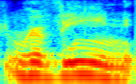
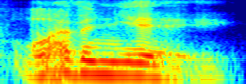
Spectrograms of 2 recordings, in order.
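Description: First: Said in the usual way. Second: Lavinier said as a mock French word, stress on the end; fake French pronunciation. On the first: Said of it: "it's not pronounced ravine". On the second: Shown as a demonstration. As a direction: pronounce ravine as Lavinier, like a know-it-all dad. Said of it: "it's actually pronounced Lavinier".

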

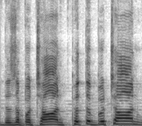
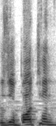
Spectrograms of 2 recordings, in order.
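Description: First: BUTTON turned into "baton"; playful mispronunciation. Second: Said in the usual way. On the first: Pretend. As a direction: stress the second syllable, "baton".

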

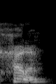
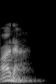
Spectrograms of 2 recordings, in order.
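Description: First: Jara starting with h; J variant. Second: Ara starting on the vowel; dropped-onset variant. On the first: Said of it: "tu variante que es Jara". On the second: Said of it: "yo digo Ara". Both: Shown as a demonstration.

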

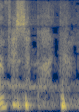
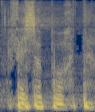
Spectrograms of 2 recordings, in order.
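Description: First: Whispered insistence, voiceless; suggestive whisper. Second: Lower, voiced, matter-of-fact request; low doctor voice. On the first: Retold or imitated. Doctor to patient, insisting in a whisper. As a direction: hush it like a secret invitation. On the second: Doctor to patient, low voiced request. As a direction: ask it plainly from a lower register. Doctor asking to close door.

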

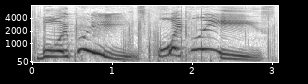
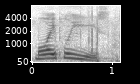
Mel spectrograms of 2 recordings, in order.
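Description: First: High cracking please. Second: Said in the usual way. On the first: Real, not acted. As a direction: let the voice break up high. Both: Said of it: "Voice crack".

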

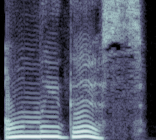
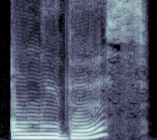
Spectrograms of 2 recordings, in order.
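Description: First: "Only this" pitched higher, then falling to a firm stop; high start, falling "Only this"; calm answer. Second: "Only this?" as a slow rising question; asking in surprise. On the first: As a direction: settle it, "Only this," with a slow final fall. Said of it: "she answered". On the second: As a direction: ask "Only this?" with a lift at the end, unsure. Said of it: "cried the young fisherman". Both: A narrator's reading.

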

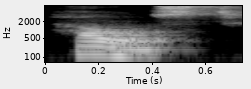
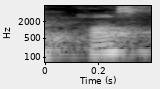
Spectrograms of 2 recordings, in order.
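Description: First: "post" with the âu glide, said firmly; đọc đúng "post". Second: "post" with a plain open o, no glide; đọc sai "post". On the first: Shown as a demonstration. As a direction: model "post" with o gliding to u. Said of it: "Đang học chữ ông". (đọc "post" với âm âu rõ ràng) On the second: Retold or imitated. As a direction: imitate the student's "post" with a short open vowel. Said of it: "không phải post không". (đọc "post" sai, âm o mở, không có âu)

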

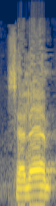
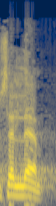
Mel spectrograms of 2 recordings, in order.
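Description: First: سلام said sa-lam with a short single L; سلام, lam short and light, no doubling; سلام read as the exception, a light single lam; correct light lam. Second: سلام said sal-lam with a long doubled L; سلام with the lam held and stressed; سلام, the common mistaken doubled-lam reading; wrong doubled lam. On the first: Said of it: "اوعى تقول سلام". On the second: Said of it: "اوعى تقول". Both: Shown as a demonstration.

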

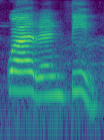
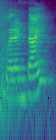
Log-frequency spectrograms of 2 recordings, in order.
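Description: First: Put-on "क्वारंटीन" very slow and louder, the ending a long "teen"; careful teacher demo of "क्वारंटीन"; correct pronunciation. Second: "क्वारंटाइन" with the ending "-tine" rhyming with "time"; "क्वारंटाइन" demoed as the mistake; common wrong pronunciation. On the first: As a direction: stretch out "क्वारंटीन", landing on a long "ee". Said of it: "सही word क्वारंटाइन नहीं है". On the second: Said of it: "तो लोग टाइन ही बोल रहे होंगे". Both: Shown as a demonstration.

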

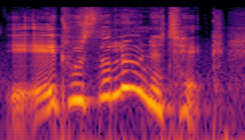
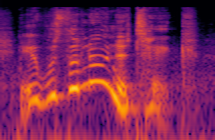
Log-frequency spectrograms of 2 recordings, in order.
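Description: First: High, loud insistence on the lunatic; wild fatigue. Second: Very high, loud frantic repeat; wild fatigue, escalating. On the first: Bohun insisting on the culprit, wild cry. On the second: Bohun insisting on the culprit, more frantic cry. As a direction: insist harder, pitch shooting right up. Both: A narrator's reading. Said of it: "with a sort of wild fatigue".

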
